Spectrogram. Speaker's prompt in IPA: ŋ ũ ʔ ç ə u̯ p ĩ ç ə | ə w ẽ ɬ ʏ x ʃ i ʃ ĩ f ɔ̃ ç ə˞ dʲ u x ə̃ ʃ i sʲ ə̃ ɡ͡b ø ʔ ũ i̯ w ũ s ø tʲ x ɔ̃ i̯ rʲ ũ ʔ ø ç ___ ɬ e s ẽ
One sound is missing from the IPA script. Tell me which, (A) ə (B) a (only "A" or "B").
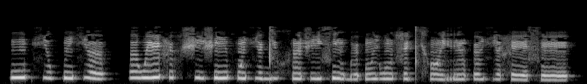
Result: A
